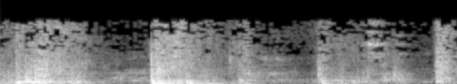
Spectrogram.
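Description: Heavy knocking and banging on a door: four loud, thudding blows, unevenly spaced, each with a short ringing tail.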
